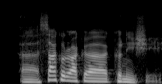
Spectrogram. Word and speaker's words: Sakurako Konishi: Yeah, played by, I want to see if I get this one right, Sakurako Konishi. – Sakurako Konishi. Yeah, I think that's right.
